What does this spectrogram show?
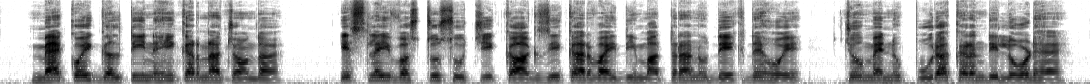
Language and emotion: Punjabi, fearful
